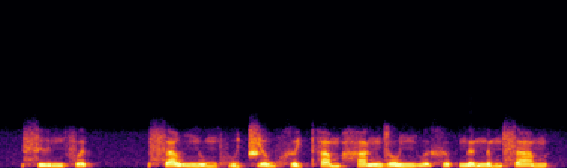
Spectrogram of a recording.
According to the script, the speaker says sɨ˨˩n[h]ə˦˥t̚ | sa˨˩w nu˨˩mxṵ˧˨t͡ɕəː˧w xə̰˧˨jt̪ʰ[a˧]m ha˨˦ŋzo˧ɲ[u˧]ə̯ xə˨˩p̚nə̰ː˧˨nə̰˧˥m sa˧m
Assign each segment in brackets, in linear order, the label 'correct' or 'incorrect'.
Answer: incorrect, correct, incorrect

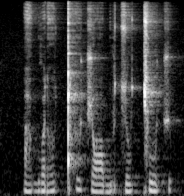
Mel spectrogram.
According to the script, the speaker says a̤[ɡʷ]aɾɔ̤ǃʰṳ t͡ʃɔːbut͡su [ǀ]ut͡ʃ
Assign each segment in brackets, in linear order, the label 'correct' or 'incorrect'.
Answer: correct, correct

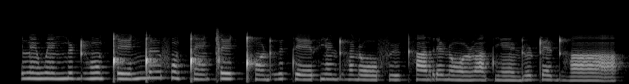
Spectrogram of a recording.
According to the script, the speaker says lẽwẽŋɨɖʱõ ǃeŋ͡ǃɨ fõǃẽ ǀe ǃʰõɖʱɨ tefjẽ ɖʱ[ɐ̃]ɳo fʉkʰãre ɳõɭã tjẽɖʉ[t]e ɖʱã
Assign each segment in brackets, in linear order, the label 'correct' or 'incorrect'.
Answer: correct, incorrect

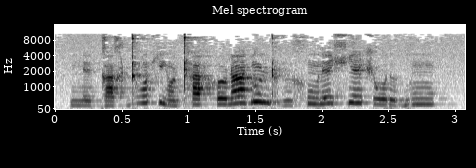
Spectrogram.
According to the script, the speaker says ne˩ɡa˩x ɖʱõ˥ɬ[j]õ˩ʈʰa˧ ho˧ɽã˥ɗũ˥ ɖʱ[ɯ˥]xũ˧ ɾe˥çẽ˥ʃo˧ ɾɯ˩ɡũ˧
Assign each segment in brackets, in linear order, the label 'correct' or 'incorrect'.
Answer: correct, incorrect

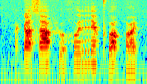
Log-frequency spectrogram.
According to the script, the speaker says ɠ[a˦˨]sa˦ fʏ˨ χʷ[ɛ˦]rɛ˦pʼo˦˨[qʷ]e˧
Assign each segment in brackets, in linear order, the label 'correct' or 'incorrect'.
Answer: incorrect, correct, correct

